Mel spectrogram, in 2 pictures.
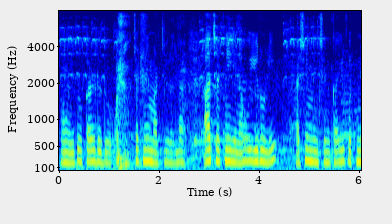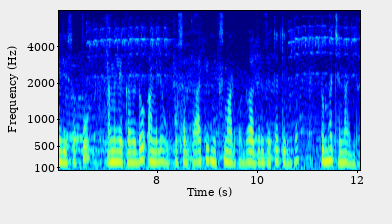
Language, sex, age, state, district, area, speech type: Kannada, female, 30-45, Karnataka, Bangalore Rural, rural, spontaneous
